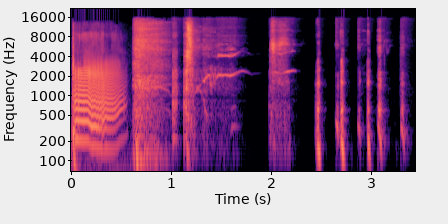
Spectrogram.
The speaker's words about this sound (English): What story will this fart tell?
